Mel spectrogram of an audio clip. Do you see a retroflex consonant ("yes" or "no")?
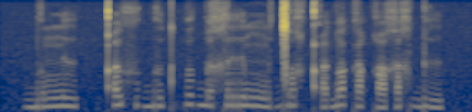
no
